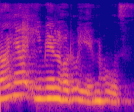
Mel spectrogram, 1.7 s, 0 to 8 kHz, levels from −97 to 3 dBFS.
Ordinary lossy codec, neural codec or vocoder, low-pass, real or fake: none; codec, 16 kHz in and 24 kHz out, 1.1 kbps, FireRedTTS-2 codec; 7.2 kHz; fake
